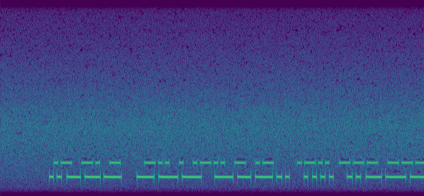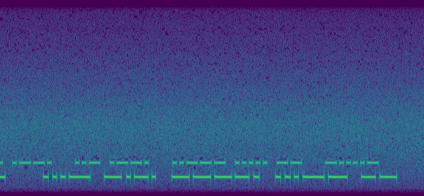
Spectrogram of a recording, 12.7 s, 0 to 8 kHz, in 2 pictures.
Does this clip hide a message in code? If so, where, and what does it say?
Yes: Morse code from 0.7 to 12.4 s, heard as two keyed tones, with radio static. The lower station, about 19 wpm, 790 Hz: 2O8H2 VC93M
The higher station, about 23 wpm, 1370 Hz: ANT DELTA LOOP UP 25M -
